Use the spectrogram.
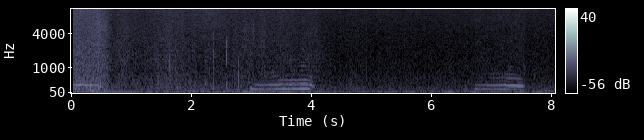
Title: Cat Snoring So Cute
